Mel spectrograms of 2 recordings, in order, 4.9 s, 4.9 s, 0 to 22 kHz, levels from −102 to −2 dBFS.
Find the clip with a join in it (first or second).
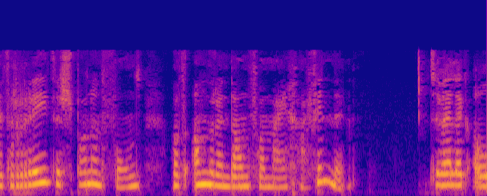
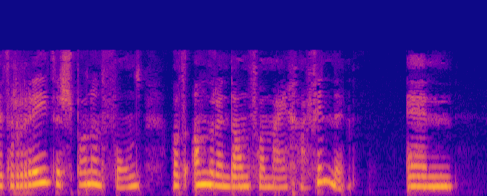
second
